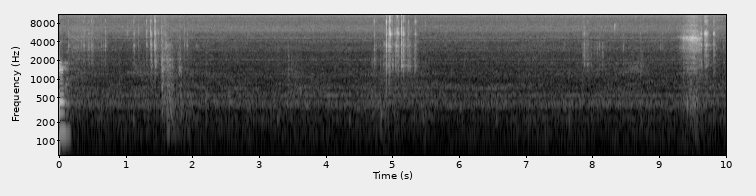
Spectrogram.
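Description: A faint steady hum, with three brief soft clicks and rustles of hands handling a fishing lure in a metal clamp, one about a second and a half in, one halfway through and one near the end.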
